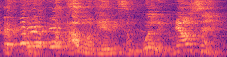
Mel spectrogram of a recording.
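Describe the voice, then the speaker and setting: A man in his sixties doing loud, profane, rambling stand-up comedy at a bar and grill. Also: high voice, wildly swooping pitch, a little slow, a loud crowd. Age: 60s. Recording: echoey club recorded from far off. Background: audience laughter.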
